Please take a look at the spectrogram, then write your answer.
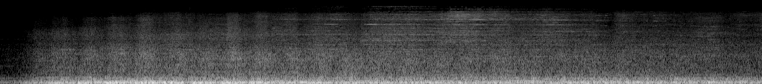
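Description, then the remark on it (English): A train rumbles past behind former warehouses in an industrial area of Reno, its heavy low roar steady throughout, with faint high wheel squeals on the rails. No one speaks. “A train rolls behind once gray warehouses that are now adorned with colorful murals and bright fronts.”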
